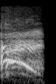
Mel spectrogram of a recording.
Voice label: hey nongender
